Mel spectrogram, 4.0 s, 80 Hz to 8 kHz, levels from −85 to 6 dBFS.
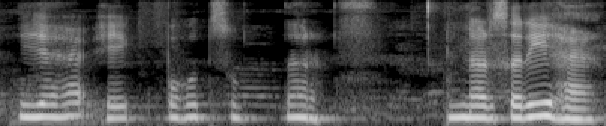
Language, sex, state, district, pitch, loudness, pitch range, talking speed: Hindi, female, Uttar Pradesh, Saharanpur, 230 Hz, -18 LUFS, 215-235 Hz, 90 wpm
